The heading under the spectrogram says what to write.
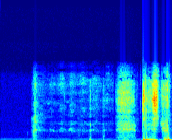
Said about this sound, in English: My dog's going nuts. Are you fucking okay? I think she's high. She wants attention when I get on the microphone. That's what she wants.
